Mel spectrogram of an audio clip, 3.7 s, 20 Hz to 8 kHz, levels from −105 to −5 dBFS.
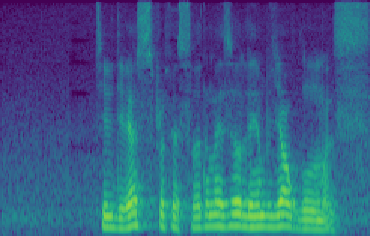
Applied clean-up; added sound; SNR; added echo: neural mask model Resemble Enhance denoiser.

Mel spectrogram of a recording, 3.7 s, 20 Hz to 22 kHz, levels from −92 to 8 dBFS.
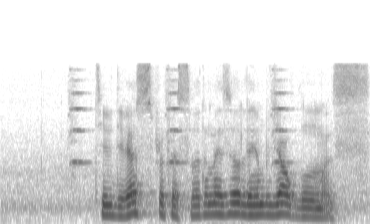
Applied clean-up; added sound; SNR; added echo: none; Bowed string instrument; 19 dB; none.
